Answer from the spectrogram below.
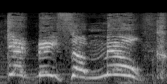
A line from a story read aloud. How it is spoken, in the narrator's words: the evil character shouting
